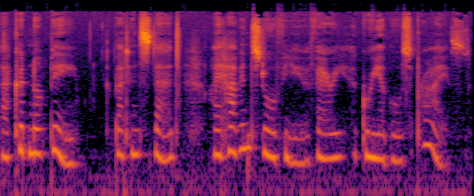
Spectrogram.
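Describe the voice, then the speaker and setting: A woman whispering the lines of a strange old male clockmaker godfather in a grating, monotonous manner. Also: sits high, a little slow, slight background noise. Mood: teasing.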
